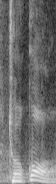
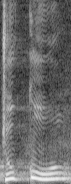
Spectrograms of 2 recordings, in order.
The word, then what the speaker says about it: Joko: seorang Arab suruh maksa-maksa Joko namanya. Mana bahasa Arab Joko? Tulisannya juga Juku loh bahasa Arab. Gitu? Ya huruf Zin, Wau, Kaf, Wau, Juku namanya. Namanya yang benar Joko bukan Juku, karep-karep mulah.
